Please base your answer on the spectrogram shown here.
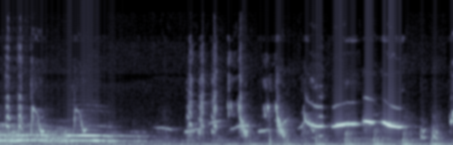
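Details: Lively song of an Oriental magpie-robin, recorded as a prompt for silent magpie-robins: a long sweet whistle at the start, then sharp chips and a flowing, wavering high whistled phrase, with a low hum behind.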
